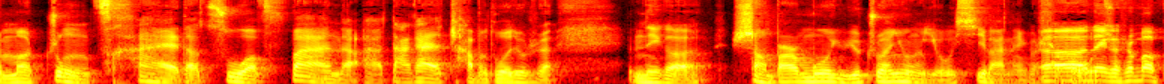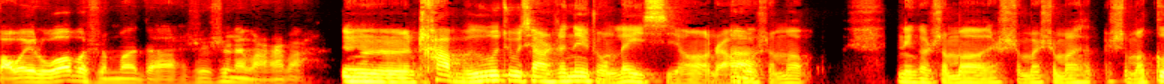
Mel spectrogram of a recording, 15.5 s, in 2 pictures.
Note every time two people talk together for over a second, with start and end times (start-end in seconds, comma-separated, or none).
none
